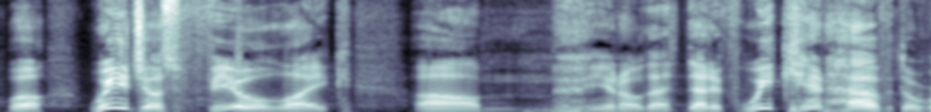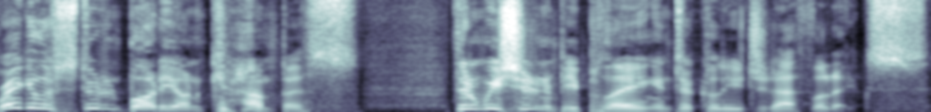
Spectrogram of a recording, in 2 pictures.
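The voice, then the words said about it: Badly done put-on accent. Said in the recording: “that was a terrible accent”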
